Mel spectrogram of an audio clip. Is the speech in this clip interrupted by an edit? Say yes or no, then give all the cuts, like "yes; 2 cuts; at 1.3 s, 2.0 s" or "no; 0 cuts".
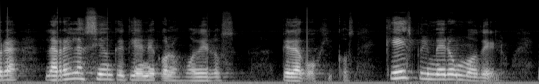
no; 0 cuts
